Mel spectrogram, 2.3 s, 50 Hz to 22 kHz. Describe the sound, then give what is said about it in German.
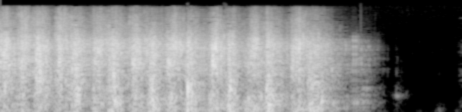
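A shaker bottle filled with 500 ml of water and 10 g of a powdered dietary supplement is shaken hard, a fast steady rhythm of sloshing, rattling thumps for nearly two seconds before stopping abruptly. No one speaks. “Das heißt, man nimmt so einen Shaker, der wurde uns auch mitgeschickt, auch dafür vielen Dank, füllt 500 Milliliter Wasser rein, 10 Gramm des Pulvers, dann schüttelt man ordentlich durch.”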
